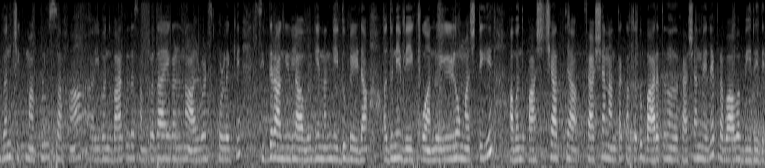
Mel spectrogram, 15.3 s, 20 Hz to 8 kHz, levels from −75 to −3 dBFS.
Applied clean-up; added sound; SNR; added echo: none; Organ; 19 dB; none.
